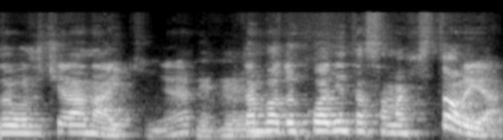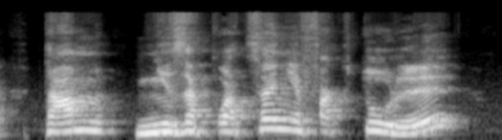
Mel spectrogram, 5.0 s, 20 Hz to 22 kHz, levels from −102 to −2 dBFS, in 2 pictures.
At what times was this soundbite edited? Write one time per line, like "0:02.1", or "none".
0:02.6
